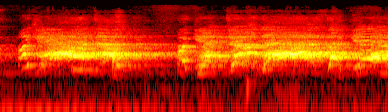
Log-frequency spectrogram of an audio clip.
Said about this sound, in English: Okay. Why? Why are you screaming?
